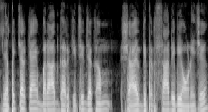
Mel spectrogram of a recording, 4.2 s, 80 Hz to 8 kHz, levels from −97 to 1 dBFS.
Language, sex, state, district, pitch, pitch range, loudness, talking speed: Garhwali, male, Uttarakhand, Tehri Garhwal, 120 Hz, 110-130 Hz, -18 LUFS, 200 wpm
